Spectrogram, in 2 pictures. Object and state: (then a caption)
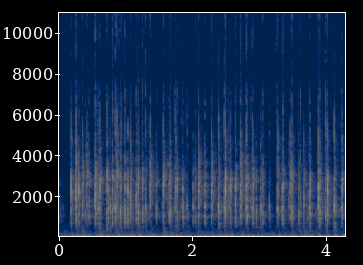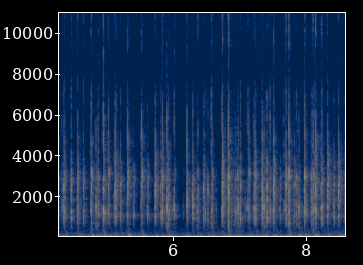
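Mechanical keyboard with metal case and plastic keycaps. Continuous fingertip typing on a Monsgeek M1 mechanical keyboard with a black aluminum case, plastic keycaps and NK Cream switches. The keystrokes come in a fast, steady stream of short, crisp clacks that are bright with little low end and die away almost instantly.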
